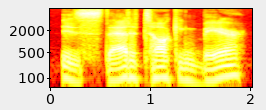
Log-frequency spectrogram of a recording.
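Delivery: deadpan disbelief under his breath; stunned archaeologist eyeing a talking bear; lightly voiced Indy. Indy reacts to the panda.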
